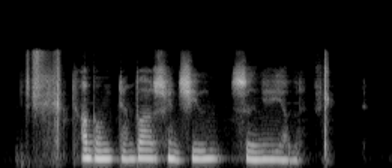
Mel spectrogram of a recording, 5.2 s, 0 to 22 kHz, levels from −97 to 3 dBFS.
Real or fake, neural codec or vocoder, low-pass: fake; codec, 16 kHz, 0.5 kbps, FunCodec, trained on LibriTTS, 25 frames a second; 7.2 kHz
